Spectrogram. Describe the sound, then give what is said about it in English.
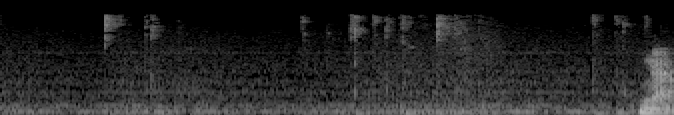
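Soft keystrokes on a computer keyboard as a password is typed at a login prompt: a few faint, scattered clicks, then a louder burst of clatter near the end. “And enter, and now you type the super strong password.”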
